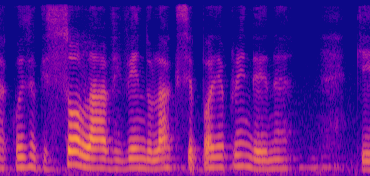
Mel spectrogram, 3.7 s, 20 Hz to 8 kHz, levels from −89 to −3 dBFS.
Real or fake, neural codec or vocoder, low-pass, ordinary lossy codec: fake; codec, 16 kHz in and 24 kHz out, 1 kbps, XY-Tokenizer; 7.2 kHz; none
